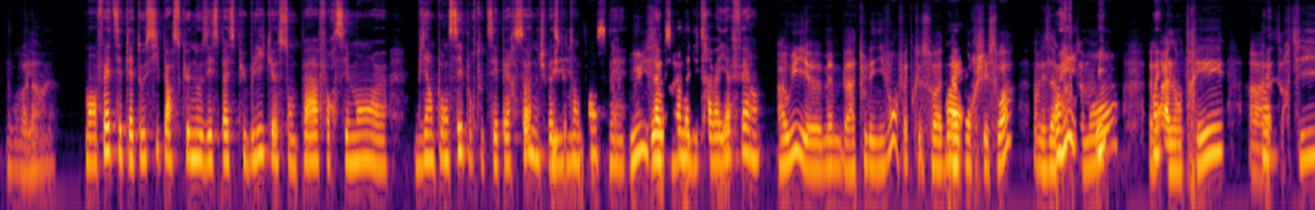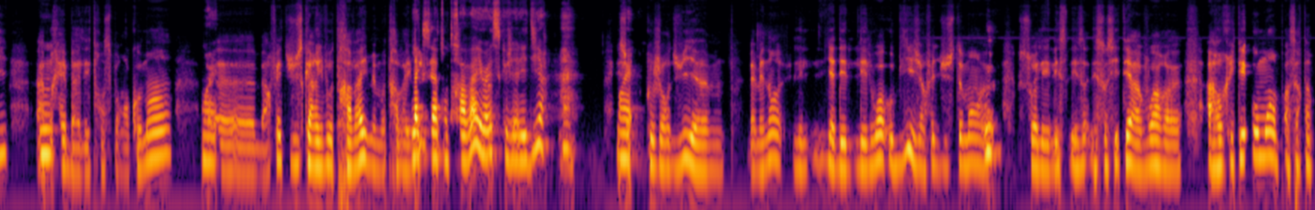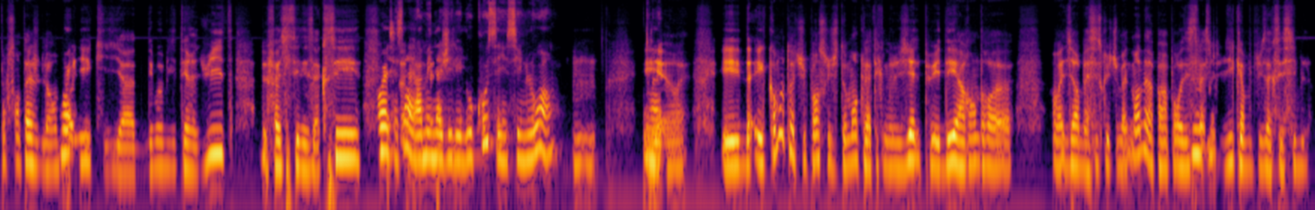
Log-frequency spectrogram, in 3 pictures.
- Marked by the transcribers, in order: static; distorted speech; other background noise; unintelligible speech; gasp; tapping
- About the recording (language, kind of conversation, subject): French, unstructured, Comment la technologie peut-elle aider les personnes en situation de handicap ?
